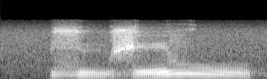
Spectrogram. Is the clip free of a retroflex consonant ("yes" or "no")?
yes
